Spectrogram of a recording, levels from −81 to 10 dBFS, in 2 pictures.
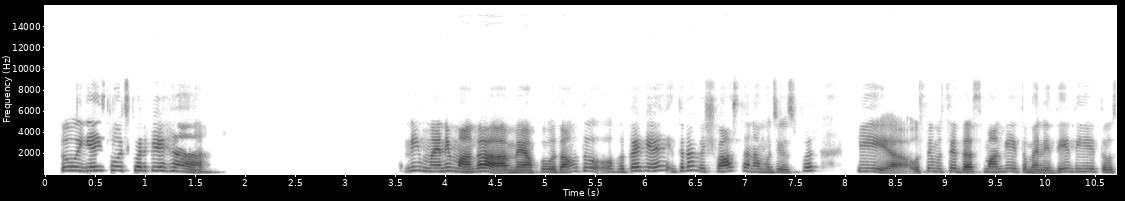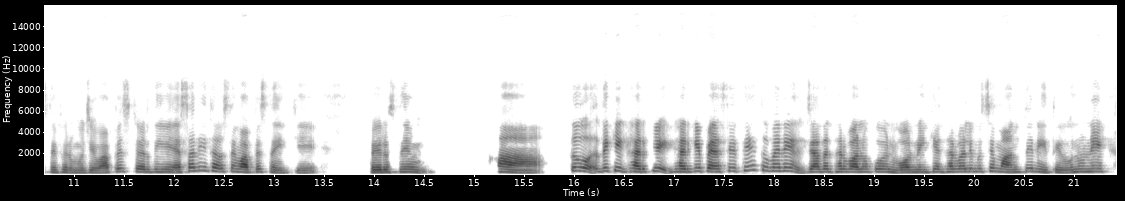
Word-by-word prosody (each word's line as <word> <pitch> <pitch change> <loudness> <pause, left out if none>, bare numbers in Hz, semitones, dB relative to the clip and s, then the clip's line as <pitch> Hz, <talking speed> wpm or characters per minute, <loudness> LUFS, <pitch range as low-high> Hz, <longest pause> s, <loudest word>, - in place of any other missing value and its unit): तो 370 +1 -3
यही 360 +2 0
सोच 390 0 -7
कर 365 -1 +2
के 360 - +2
हाँ। 230 -5 0 1.8
नहीं, 370 +2 -6
मैंने 305 0 +1
माँगा। 265 -5 +8
मैं 230 +1 +3
आपको 225 +3 +2
बताऊँ 245 +5 +1
तो 335 -2 -2 0.2
होता 305 +7 +1
क्या 340 -1 -1
है 385 +3 -2
इतना 335 +9 -2
विश्वास 290 +1 0
था - - +2
ना 265 -1 -2
मुझे 240 0 -4
उस 225 - -11
पर 350 +1 -2
कि 305 - -6
अ, 190 -1 +1
उसने 265 +6 -6
मुझसे 285 +1 -4
10 235 -2 +2
माँगे 260 +3 -1
तो 245 - -5
मैंने 215 -2 -2
दे 260 +4 -3
दिए। 275 -1 -7
तो 240 -3 -4
उसने 225 0 -7
फ़िर 225 -2 -4
मुझे 205 +1 -5
वापस 220 +8 -1
कर 250 -2 0
दिए, 240 0 -4
ऐसा 285 +9 0
नहीं 360 +1 -7
था 320 - +4
उसने 285 -1 -6
वापस 250 +1 +4
नहीं 205 -3 -4
किए। 195 -1 -10 0.6
फ़िर 230 0 +3
उसने 245 +1 -3 0.9
हाँ, 215 -5 +5 0.3
तो 335 -5 +2
देखिए 330 +3 +1
घर 270 -1 +4
के 315 +2 0
घर 265 -1 +4
के 320 +4 -1
पैसे 295 +1 +3
थे 385 +6 -7
तो 370 - -6
मैंने 335 0 0
ज़्यादा 255 +1 +2
घरवालों 255 -1 +1
को 260 0 -3
इन्वॉल्व 230 -1 0
नहीं 230 -1 -4
किया। 260 -1 -4
घर 260 +2 -2
वाले 275 +1 -3
मुझसे 280 +3 -7
माँगते 245 +2 0
नहीं 245 -5 -5
थे, 225 - -2
उन्होंने 270 +6 -3
265 Hz, 205 wpm, -23 LUFS, 235-310 Hz, 1.8 s, माँगा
